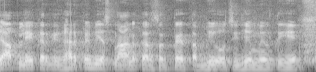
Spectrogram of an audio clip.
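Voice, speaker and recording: An animated male voice over noticeable background noise. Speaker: news commentator. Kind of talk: opinion commentary.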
